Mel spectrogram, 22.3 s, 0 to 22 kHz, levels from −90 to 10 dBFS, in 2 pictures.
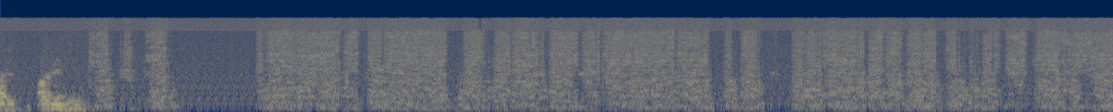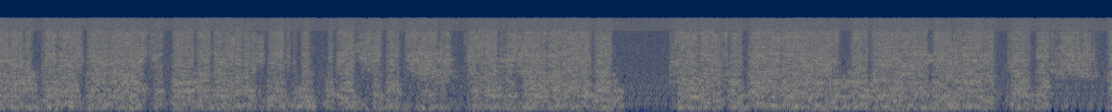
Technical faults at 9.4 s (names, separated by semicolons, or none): short concealed packet loss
